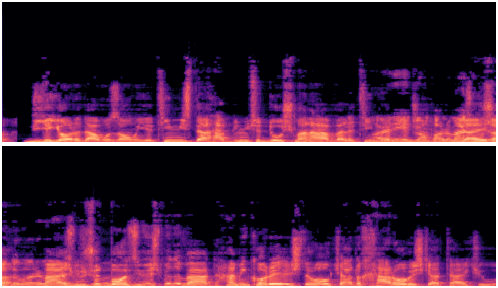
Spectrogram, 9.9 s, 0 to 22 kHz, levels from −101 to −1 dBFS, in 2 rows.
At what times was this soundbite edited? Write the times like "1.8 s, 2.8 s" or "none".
2.1 s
